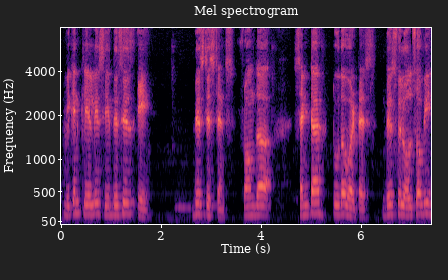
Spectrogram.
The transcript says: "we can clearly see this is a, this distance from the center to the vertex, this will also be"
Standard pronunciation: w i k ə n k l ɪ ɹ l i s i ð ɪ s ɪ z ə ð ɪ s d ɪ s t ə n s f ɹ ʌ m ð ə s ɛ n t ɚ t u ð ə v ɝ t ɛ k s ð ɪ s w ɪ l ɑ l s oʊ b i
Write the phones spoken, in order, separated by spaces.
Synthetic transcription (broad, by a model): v i k ə n k l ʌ ɹ l i s i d ɪ s ɪ z ə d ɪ s d ɪ s t ə n s f ɹ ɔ m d ə s ɛ n t ɚ t u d ə v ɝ t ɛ s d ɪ s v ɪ l ɑ l s oʊ b i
